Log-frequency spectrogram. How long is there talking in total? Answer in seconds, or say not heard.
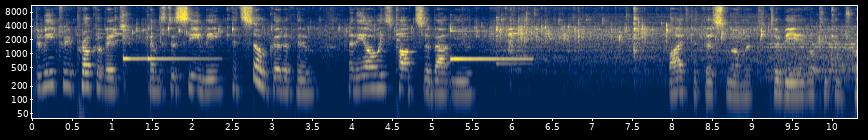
8 s.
